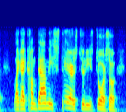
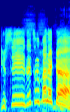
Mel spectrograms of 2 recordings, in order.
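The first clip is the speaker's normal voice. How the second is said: high, proud showing-off voice; mock patriot; 10 semitones higher than usual. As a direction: make sure the stranger is on board.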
